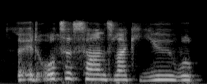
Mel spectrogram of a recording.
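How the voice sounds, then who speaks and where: Lady running a garden workshop, husky voice, chatty and encouraging. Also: mid-range voice, unhurried. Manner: friendly, encouraging, practical. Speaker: workshop facilitator. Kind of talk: guiding an online seed-saving workshop.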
